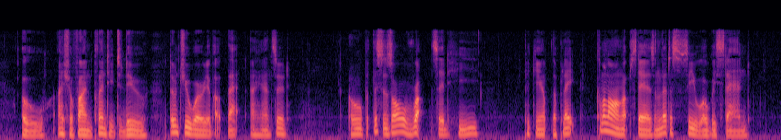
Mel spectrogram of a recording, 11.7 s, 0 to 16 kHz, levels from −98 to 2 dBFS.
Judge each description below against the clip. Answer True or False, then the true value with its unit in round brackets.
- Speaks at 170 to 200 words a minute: True (185 wpm)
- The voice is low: True (95 Hz)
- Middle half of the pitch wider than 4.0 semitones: True (4.4 semitones)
